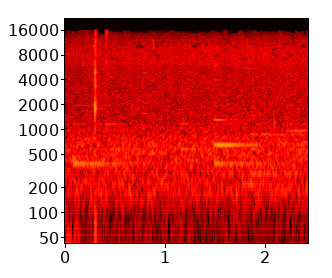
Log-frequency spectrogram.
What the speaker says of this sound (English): is it raining?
